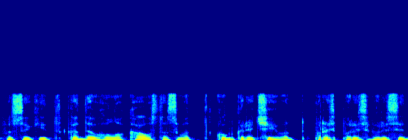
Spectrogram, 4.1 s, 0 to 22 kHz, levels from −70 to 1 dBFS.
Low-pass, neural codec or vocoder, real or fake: 7.2 kHz; none; real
